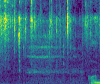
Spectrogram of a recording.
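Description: A few faint, sharp clicks of metal coins being handled and tapping against each other, about three over two seconds.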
